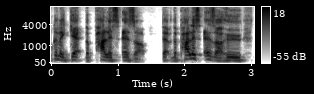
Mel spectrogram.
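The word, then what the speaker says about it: Eze: clarify because on I I thought to say he's pronounced his own name Ez. Yeah. Now people are saying Eza, but everyone said EZ.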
